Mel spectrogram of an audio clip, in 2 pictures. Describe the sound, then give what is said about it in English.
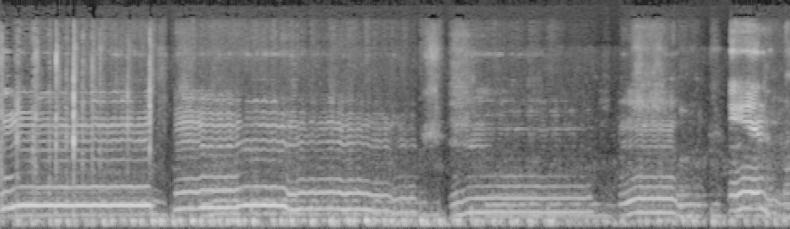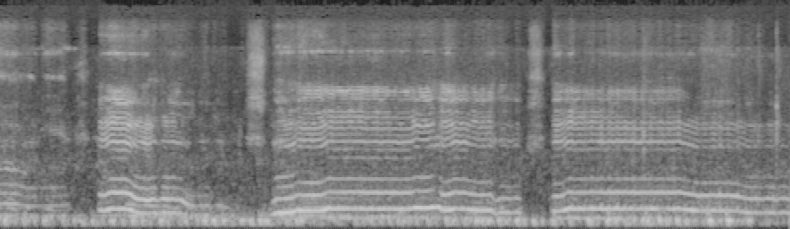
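Steady humming glides between sustained pitches in short phrases, with a low pulsing throb underneath and occasional soft fingertip taps on EFT tapping points on the body. “Let's stop with the tapping, and we're just going to see if we can go junk, junk, junk, focusing the hum in those places, and when we get into the gut, see if you can.”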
